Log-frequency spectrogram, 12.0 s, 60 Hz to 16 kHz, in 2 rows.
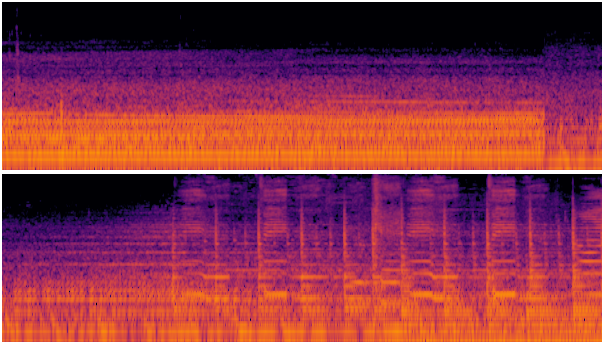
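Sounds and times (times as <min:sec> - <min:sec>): motorboat engine running: 0:00.0 - 0:12.0.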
